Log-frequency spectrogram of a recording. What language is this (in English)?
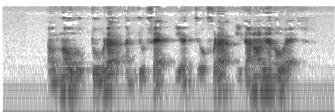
Catalan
